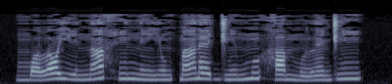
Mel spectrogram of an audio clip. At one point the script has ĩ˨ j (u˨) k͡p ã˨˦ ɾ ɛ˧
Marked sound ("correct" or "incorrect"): incorrect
